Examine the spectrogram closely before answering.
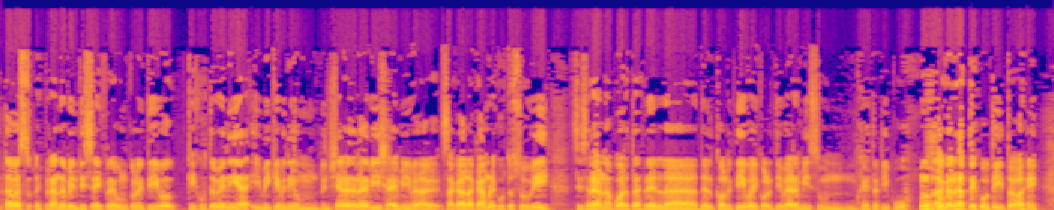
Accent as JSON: {"language": "Spanish", "town": "Manchester", "region": "North West England", "country": "United Kingdom", "tie": "born or raised there", "also_born_or_lived": "Sheffield", "second_language": "Spanish", "moved": "as an adult", "lives_now": "Buenos Aires, Argentina", "said": "Sí, me nací en Sheffield, me crié en Manchester."}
